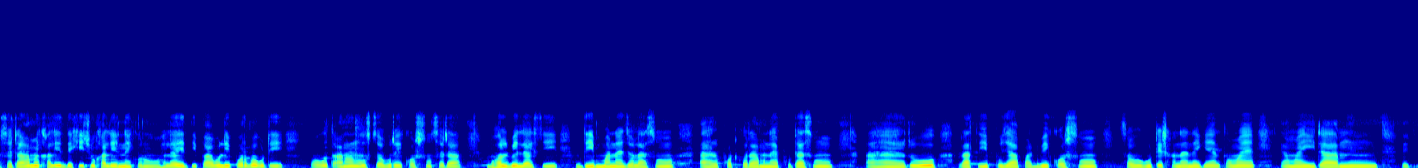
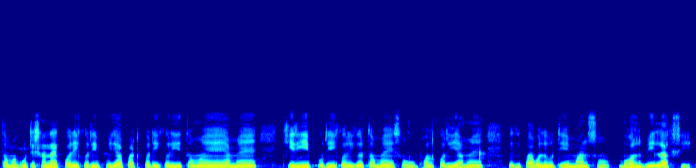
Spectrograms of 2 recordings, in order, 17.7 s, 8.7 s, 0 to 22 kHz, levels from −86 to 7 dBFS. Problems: background sounds at intervals, background conversations at intervals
